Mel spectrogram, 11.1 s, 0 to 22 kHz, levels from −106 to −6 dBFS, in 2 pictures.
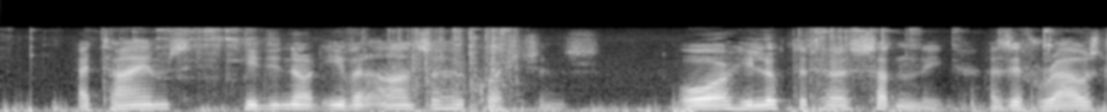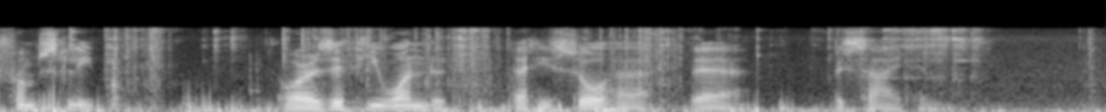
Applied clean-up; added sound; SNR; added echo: none; Cutlery, silverware; 9 dB; none.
